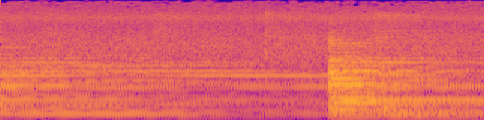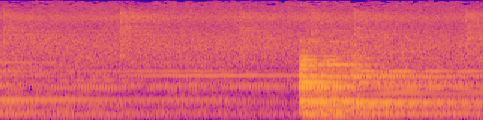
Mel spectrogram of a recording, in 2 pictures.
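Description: Slow solo piano chords, a new chord struck about every three seconds and left to ring and fade away.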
